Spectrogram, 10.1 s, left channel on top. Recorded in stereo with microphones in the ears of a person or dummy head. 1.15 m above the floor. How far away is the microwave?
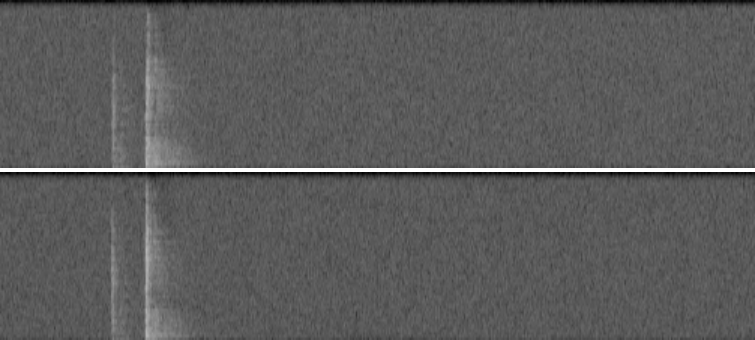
About 2.5 m.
